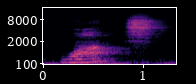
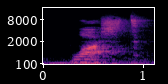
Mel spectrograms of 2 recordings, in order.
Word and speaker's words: washed: So that ED ending, we will pronounce it as a T, washed, washed, washed.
